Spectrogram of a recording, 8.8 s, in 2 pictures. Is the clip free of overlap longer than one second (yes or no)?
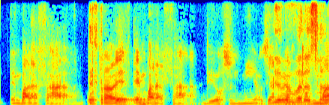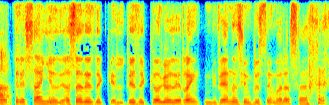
no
